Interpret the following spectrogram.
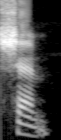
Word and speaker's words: Shem: translation for this and this is a shin with with it said feet which says Shem so Shem is the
